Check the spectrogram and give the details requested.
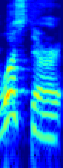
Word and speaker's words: Worcester: I know that Worcester is how that's pronounced if you're in Boston.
